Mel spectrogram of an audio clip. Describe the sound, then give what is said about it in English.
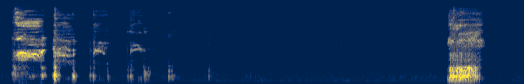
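A person clears their throat and coughs in a quick series of about five harsh bursts that weaken over two seconds. After a silence comes one final loud cough. “Sorry. Something was stuck in my throat.”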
